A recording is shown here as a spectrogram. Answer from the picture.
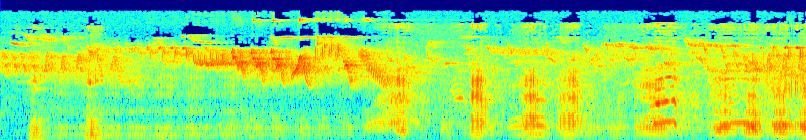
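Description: Wild birds chirping and singing, with many overlapping calls. The calls are sparse at first and grow busier from about halfway, when lower repeated calls join in.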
